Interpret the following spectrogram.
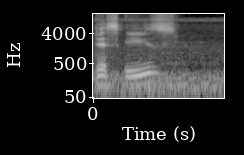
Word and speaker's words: disease: uh psychology and um the word dis-ease yes that's how you say it properly a dis-ease not sitting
